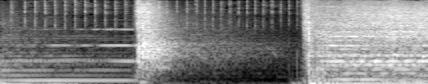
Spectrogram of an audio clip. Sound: bicycle chain spinning; upbeat music

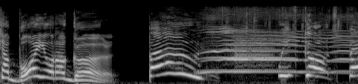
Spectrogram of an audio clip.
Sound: babies cry

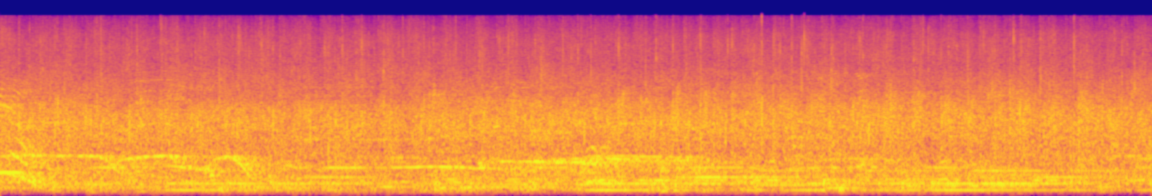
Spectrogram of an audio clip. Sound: applause

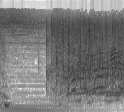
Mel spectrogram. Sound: audience clapping

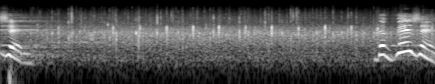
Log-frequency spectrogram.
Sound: graduates applauding

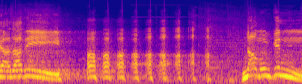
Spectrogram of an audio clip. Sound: evil Laugh

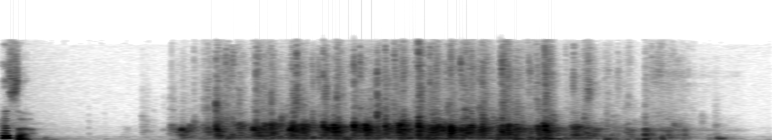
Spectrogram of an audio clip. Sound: audience applauding

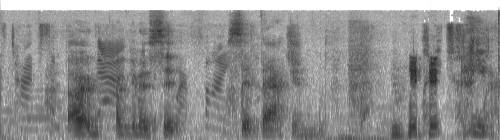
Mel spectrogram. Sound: chair creaking

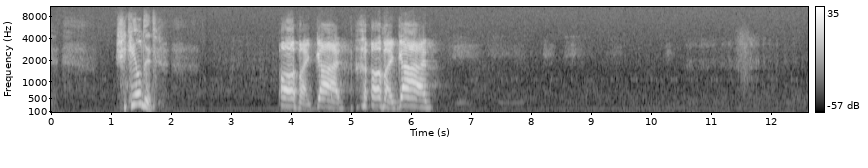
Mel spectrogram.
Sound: crying

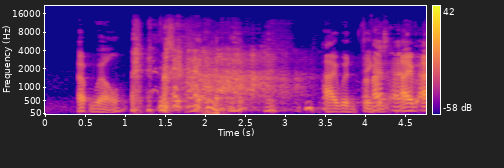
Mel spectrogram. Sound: laughter

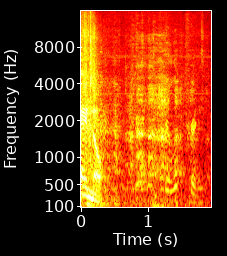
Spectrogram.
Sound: laughs, cheers

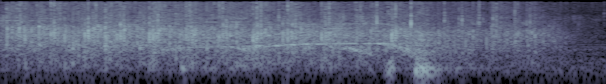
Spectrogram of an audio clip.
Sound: audience cheering

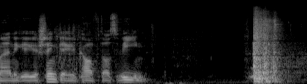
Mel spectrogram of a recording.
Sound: in German; in German

